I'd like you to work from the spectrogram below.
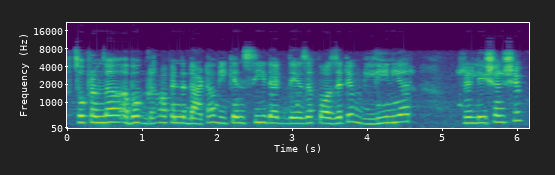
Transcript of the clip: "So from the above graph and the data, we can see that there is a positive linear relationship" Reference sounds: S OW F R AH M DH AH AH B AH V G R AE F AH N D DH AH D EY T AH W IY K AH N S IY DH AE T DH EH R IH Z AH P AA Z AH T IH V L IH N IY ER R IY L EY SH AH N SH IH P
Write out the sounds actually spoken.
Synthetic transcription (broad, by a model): S OW F R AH M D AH AH B AH V G R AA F AH N D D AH D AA T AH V IY K AH N S IY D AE T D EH R IH Z AH P AA Z AH T IH V L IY N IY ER R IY L EY SH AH N SH IH P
